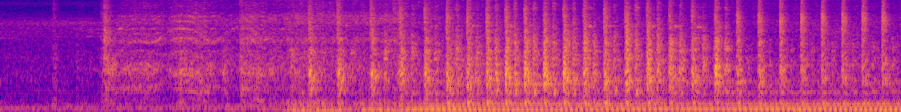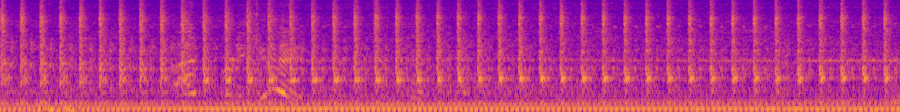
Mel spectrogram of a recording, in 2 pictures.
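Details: Mazda Miata engine starts and idles with a steady, hard knocking that keeps pace with engine speed: rod knock; an entire rod bearing had disappeared.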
